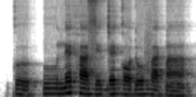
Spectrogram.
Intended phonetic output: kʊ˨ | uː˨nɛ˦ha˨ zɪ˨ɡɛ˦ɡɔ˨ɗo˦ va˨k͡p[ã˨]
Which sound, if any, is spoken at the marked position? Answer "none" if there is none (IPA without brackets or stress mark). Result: ã˨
